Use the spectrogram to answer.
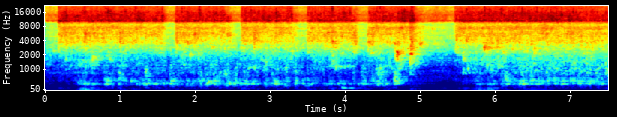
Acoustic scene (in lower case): restroom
